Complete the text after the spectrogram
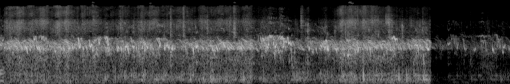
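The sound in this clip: A dense flock of chickens at a poultry farm in Kunduz squawks and clucks in a continuous, overlapping din that stays loud throughout, then cuts off abruptly near the end.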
